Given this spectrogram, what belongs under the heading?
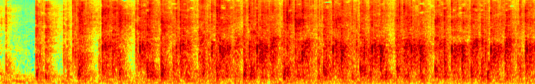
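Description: Audience applause at an outdoor press conference, steady clapping from a small crowd that starts abruptly after a brief silence and continues at a sustained, fairly close level.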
